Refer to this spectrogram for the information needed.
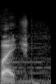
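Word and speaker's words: Beishir: And Clint Beischer is, you just type in my name on social medias. – How do you spell that, sir? – C-L-I-N-T-B, as in boy, E-I-S-H-I-R. Clint Beischer.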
